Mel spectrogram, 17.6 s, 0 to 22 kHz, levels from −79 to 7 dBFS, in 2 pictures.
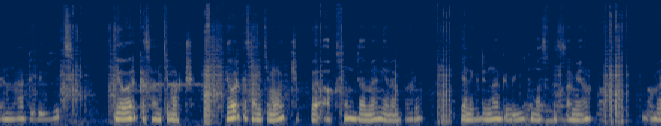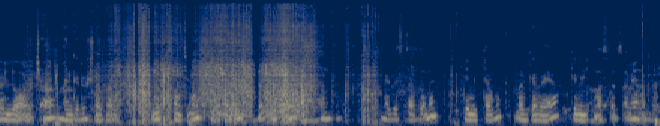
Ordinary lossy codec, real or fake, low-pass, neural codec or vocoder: MP3, 96 kbps; fake; 19.8 kHz; vocoder, 44.1 kHz, 128 mel bands, Pupu-Vocoder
